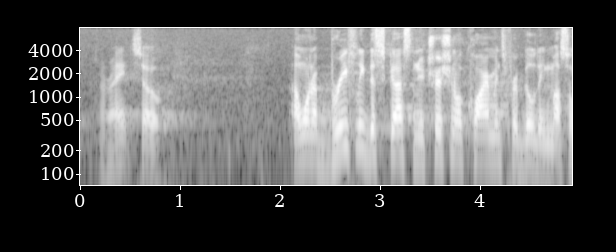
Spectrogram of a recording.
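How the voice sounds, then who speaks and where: Over noticeable background noise, a man talks at a very fast pace with a fairly high pitch, lively intonation and an energetic tone. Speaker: fitness educator / personal trainer presenter. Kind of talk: conference lecture / workshop. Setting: conference room with live audience. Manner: casual, energetic.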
